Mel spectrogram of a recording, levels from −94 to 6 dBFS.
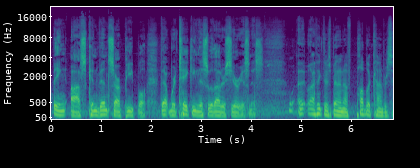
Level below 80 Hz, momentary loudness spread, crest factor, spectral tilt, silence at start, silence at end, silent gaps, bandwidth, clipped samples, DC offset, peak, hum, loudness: -44 dBFS; 11 LU; 16 dB; -5.5 dB/octave; 0.05 s; 0 s; none; 15.5 kHz; under 0.1%; under 0.1%; -6 dBFS; none; -23 LUFS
